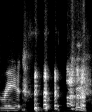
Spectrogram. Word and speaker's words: Reed: fun fantastic uh simone i had you down to simone red he says you're simone reed i hate if i butchered your name that's indiana talking it's red um i do want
